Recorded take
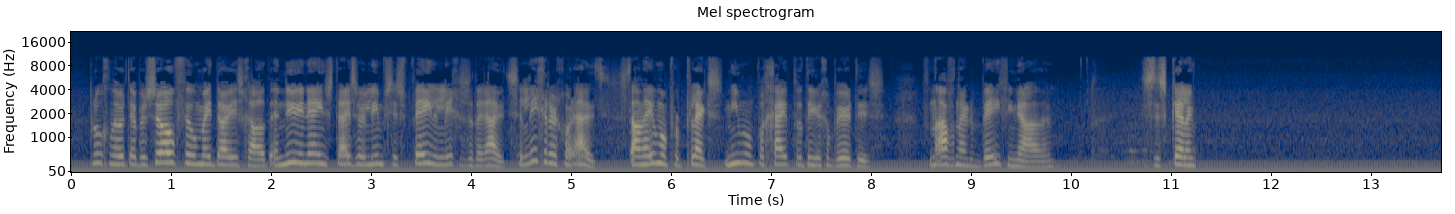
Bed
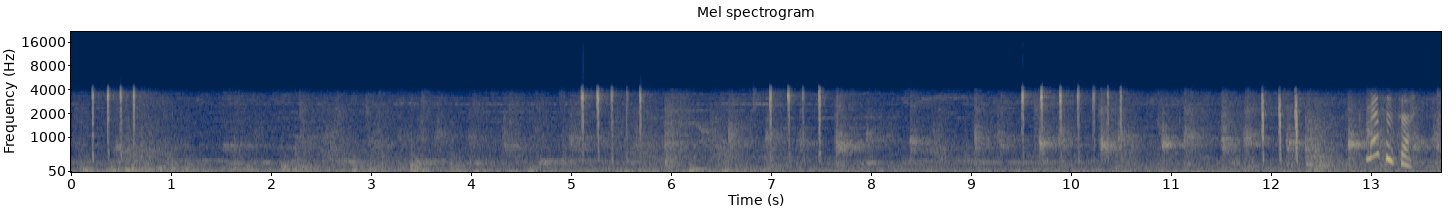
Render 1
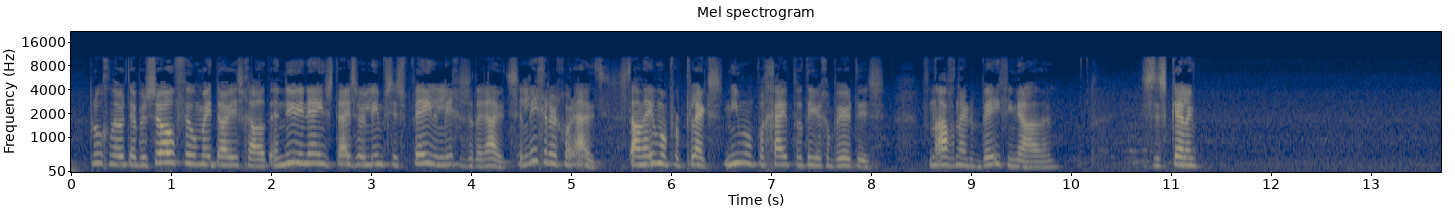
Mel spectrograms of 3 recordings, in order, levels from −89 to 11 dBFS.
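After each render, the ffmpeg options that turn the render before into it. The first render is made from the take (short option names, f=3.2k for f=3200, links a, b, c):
-af "bandreject=f=60:t=h:w=6,bandreject=f=120:t=h:w=6,bandreject=f=180:t=h:w=6,bandreject=f=240:t=h:w=6,bandreject=f=300:t=h:w=6"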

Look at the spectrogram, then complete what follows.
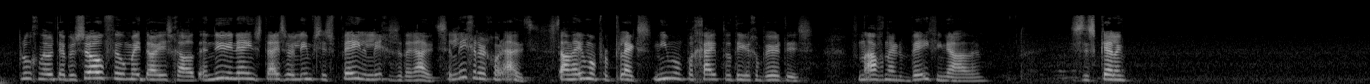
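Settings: -filter_complex "[0:a]asettb=1/sr,asplit=3[a][b][c];[a]atrim=end=1.764[d];[b]atrim=start=1.76:end=2.39,asetpts=PTS-STARTPTS,afade=t=in:d=0.004:c=qsin,afade=t=out:st=0.626:d=0.004:c=qsin,highpass=190[e];[c]atrim=start=2.386[f];[d][e]acrossfade=d=0.004:c1=hsin:c2=qsin[g];[g][f]acrossfade=d=0.004:c1=qsin:c2=hsin"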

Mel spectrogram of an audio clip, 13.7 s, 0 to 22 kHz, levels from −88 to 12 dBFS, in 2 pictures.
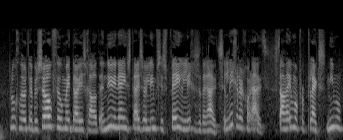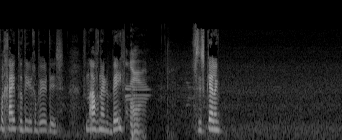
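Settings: -filter_complex "[0:a]asettb=1/sr,asplit=3[a][b][c];[a]atrim=end=4.654[d];[b]atrim=start=4.65:end=6.31,asetpts=PTS-STARTPTS,afade=t=in:d=0.004:c=qsin,afade=t=out:st=1.656:d=0.004:c=qsin,lowshelf=f=230:g=-10.5[e];[c]atrim=start=6.306[f];[d][e]acrossfade=d=0.004:c1=hsin:c2=qsin[g];[g][f]acrossfade=d=0.004:c1=qsin:c2=hsin,asettb=1/sr,asplit=3[h][i][j];[h]atrim=end=7.344[k];[i]atrim=start=7.34:end=8.67,asetpts=PTS-STARTPTS,afade=t=in:d=0.004:c=qsin,afade=t=out:st=1.326:d=0.004:c=qsin,acompressor=threshold=-39dB:ratio=2:attack=3.2:release=140:knee=1:detection=peak[l];[j]atrim=start=8.666[m];[k][l]acrossfade=d=0.004:c1=hsin:c2=qsin[n];[n][m]acrossfade=d=0.004:c1=qsin:c2=hsin,asettb=1/sr,asplit=3[o][p][q];[o]atrim=end=9.354[r];[p]atrim=start=9.35:end=10.79,asetpts=PTS-STARTPTS,afade=t=in:d=0.004:c=qsin,afade=t=out:st=1.436:d=0.004:c=qsin,aeval=exprs='val(0)*sin(2*PI*1600*n/s)':c=same[s];[q]atrim=start=10.786[t];[r][s]acrossfade=d=0.004:c1=hsin:c2=qsin[u];[u][t]acrossfade=d=0.004:c1=qsin:c2=hsin"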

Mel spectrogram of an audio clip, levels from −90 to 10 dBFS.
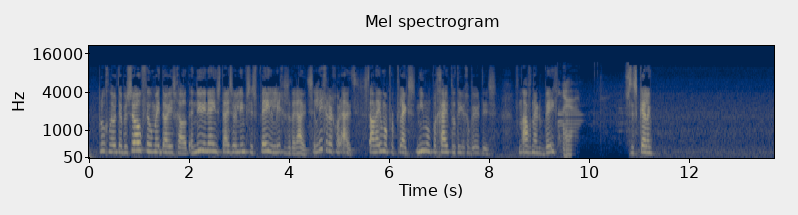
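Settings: -filter_complex "[0:a]asettb=1/sr,asplit=3[a][b][c];[a]atrim=end=6.974[d];[b]atrim=start=6.97:end=7.72,asetpts=PTS-STARTPTS,afade=t=in:d=0.004:c=qsin,afade=t=out:st=0.746:d=0.004:c=qsin,asplit=2[e][f];[f]adelay=13,volume=-4.5dB[g];[e][g]amix=inputs=2:normalize=0,atrim=end_sample=33075[h];[c]atrim=start=7.716[i];[d][h]acrossfade=d=0.004:c1=hsin:c2=qsin[j];[j][i]acrossfade=d=0.004:c1=qsin:c2=hsin,asettb=1/sr,asplit=3[k][l][m];[k]atrim=end=9.654[n];[l]atrim=start=9.65:end=10.79,asetpts=PTS-STARTPTS,afade=t=in:d=0.004:c=qsin,afade=t=out:st=1.136:d=0.004:c=qsin,highpass=f=1.4k:p=1[o];[m]atrim=start=10.786[p];[n][o]acrossfade=d=0.004:c1=hsin:c2=qsin[q];[q][p]acrossfade=d=0.004:c1=qsin:c2=hsin"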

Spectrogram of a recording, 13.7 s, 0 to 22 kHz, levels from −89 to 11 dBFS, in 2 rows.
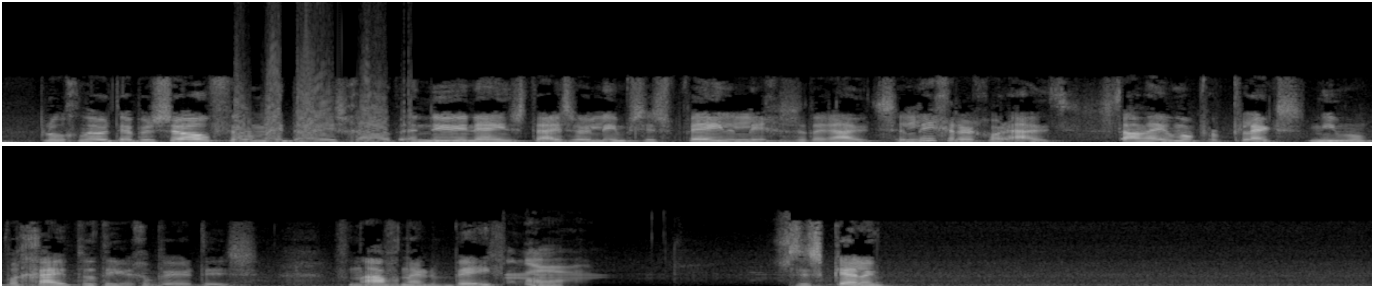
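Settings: -filter_complex "[0:a]asettb=1/sr,asplit=3[a][b][c];[a]atrim=end=1.164[d];[b]atrim=start=1.16:end=2.05,asetpts=PTS-STARTPTS,afade=t=in:d=0.004:c=qsin,afade=t=out:st=0.886:d=0.004:c=qsin,aeval=exprs='0.0335*(abs(mod(val(0)/0.0335+3,4)-2)-1)':c=same[e];[c]atrim=start=2.046[f];[d][e]acrossfade=d=0.004:c1=hsin:c2=qsin[g];[g][f]acrossfade=d=0.004:c1=qsin:c2=hsin,asplit=3[h][i][j];[h]atrim=end=9.752[k];[i]atrim=start=9.748:end=10.822,asetpts=PTS-STARTPTS,volume=-3.5dB[l];[j]atrim=start=10.818[m];[k][l]acrossfade=d=0.004:c1=hsin:c2=hsin[n];[n][m]acrossfade=d=0.004:c1=hsin:c2=hsin"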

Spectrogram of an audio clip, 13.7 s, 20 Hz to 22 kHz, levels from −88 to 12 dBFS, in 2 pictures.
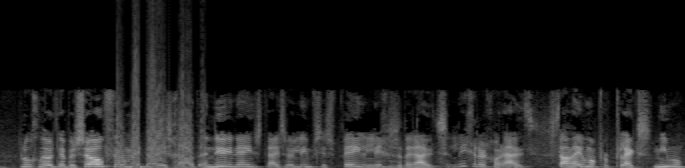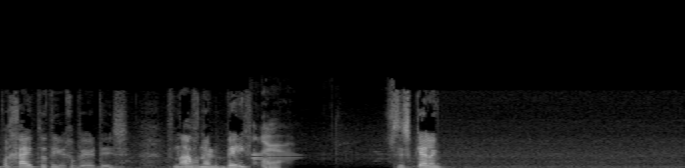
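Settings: -filter_complex "[0:a]asettb=1/sr,asplit=3[a][b][c];[a]atrim=end=7.944[d];[b]atrim=start=7.94:end=9.43,asetpts=PTS-STARTPTS,afade=t=in:d=0.004:c=qsin,afade=t=out:st=1.486:d=0.004:c=qsin,aecho=1:1:5:0.74,atrim=end_sample=65709[e];[c]atrim=start=9.426[f];[d][e]acrossfade=d=0.004:c1=hsin:c2=qsin[g];[g][f]acrossfade=d=0.004:c1=qsin:c2=hsin,asplit=4[h][i][j][k];[h]atrim=end=2.262[l];[i]atrim=start=2.258:end=3.772,asetpts=PTS-STARTPTS,volume=-5.5dB[m];[j]atrim=start=3.768:end=4.49,asetpts=PTS-STARTPTS,afade=t=out:st=0.718:d=0.004:c=hsin:silence=0.0794328[n];[k]atrim=start=4.49,asetpts=PTS-STARTPTS,afade=t=in:d=0.46:silence=0.0794328[o];[l][m]acrossfade=d=0.004:c1=hsin:c2=hsin[p];[n][o]concat=n=2:v=0:a=1[q];[p][q]acrossfade=d=0.004:c1=hsin:c2=hsin"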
